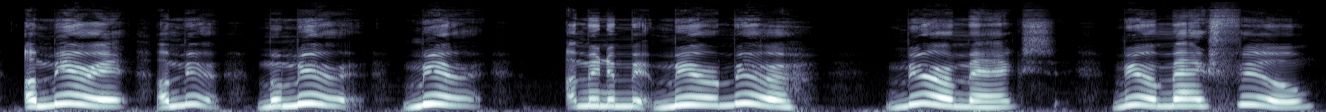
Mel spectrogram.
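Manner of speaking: high, loud, overexcited stammering; Tim Bradley, hyped stutter. Retold or imitated. Mocking a commentator struggling to say Ramirez, hyped stutter. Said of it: "Tim Bradley gets too hyped".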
